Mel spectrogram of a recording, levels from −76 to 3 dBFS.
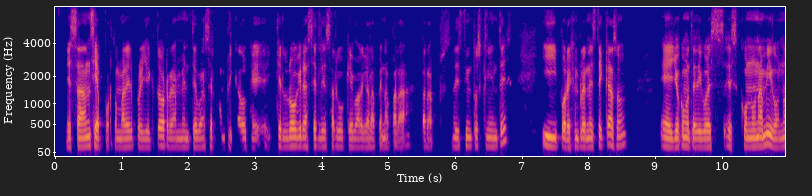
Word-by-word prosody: esa 125 - +4
ansia 135 -1 +5
por - - -8
tomar 120 -1 0
el 125 0 0
proyecto, 125 +3 0
realmente 120 -1 -4
va 125 0 -3
a - - -11
ser - - -5
complicado 125 - -6
que 130 - -7
que 140 - -1
logre 135 +2 +3
hacerles 125 -1 -3
algo 125 0 -3
que 125 - -4
valga 120 0 -3
la - - -2
pena - - -6
para - - -5
para - - -5
pues, - - -18
distintos 130 +1 -4
clientes. 130 - -5 0.4
Y, 275 -3 +5
por 130 - +4
ejemplo, 125 +2 0
en 125 - 0
este 130 +2 0
caso, 155 0 +1 0.5
eh, 125 -2 +6
yo, 125 +1 +4
como 135 -1 +3
te 120 - +1
digo, 125 0 +3
es 120 - -3
es - - -3
con 130 -1 0
un 130 +1 +4
amigo, 135 -3 +5
¿no? 135 +3 -1
130 Hz, 230 wpm, -25 LUFS, 125-135 Hz, 0.5 s, eh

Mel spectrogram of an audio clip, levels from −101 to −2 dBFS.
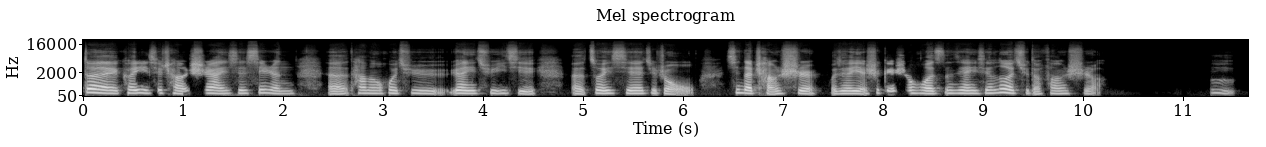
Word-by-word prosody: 对， 225 -6 +7
可 215 +1 +2
以 225 0 +2
去 215 - -4
尝 210 -3 0
试 220 - 0
啊， 205 -2 +5
一 195 - 0
些 210 0 -2
新 235 +3 -2
人， 190 -3 -2 0.3
呃， 175 +1 0
他 210 -1 -1
们 200 -1 -1
会 205 0 0
去 200 -2 -4
愿 210 -1 +4
意 - - +3
去 200 0 -5
一 205 - -4
起， 175 -3 -3 0.3
呃， 175 -3 -2
做 210 +5 +1
一 205 - +4
些 205 -1 +1
这 200 - -5
种 - - -1 0.3
新 240 -1 -2
的 205 -2 +7
尝 185 - 0
试。 195 -2 +1
我 - - -3
觉 190 - +1
得 190 - +4
也 180 -3 +4
是 225 - -4
给 185 - -2
生 205 +2 -3
活 195 -2 +4
增 210 +3 -3
添 210 -1 +3
一 - - 0
些 215 +2 -1
乐 240 -2 +4
趣 215 - -7
的 - - -4
方 190 0 -3
式 - - -6
啊。 - - -9 1.1
嗯。 230 -5 -9
205 Hz, 255 characters per minute, -23 LUFS, 195-215 Hz, 1.1 s, 对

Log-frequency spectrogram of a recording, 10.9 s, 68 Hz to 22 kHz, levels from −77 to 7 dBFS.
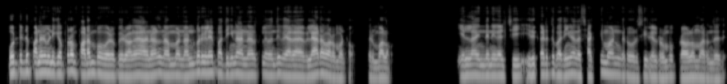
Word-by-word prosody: போட்டுட்டு 160 +2 +1
12 160 +1 +4
மணிக்கு 155 -1 +1
அப்புறம் 170 -1 +1
படம் 150 +2 +3
போட 135 -2 +2
போயிருவாங்க. 130 +1 +2
அதனால 135 +3 +2
நம்ம 135 +1 0
நண்பர்களே 155 +3 +2
பாத்திங்கன்னா 145 +1 +1
அந்த 135 0 0
நேரத்தில 135 0 -4
வந்து 140 +2 -3
வேற 130 0 +3 0.2
விளயாட 140 +4 +4
வரமாட்டோம் 110 -3 -5 0.2
பெரும்பாலும். 110 0 -2 1.1
எல்லாம் 135 0 +1
இந்த 135 +1 -1
நிகழ்ச்சி, 130 0 -1 0.2
இதுக்கு 140 +1 -1
அடுத்து 140 +2 -4
பாத்தீங்கன்னா 135 +1 0
அந்த 130 - -1
சக்திமான்ங்கிற 145 +1 -3
ஒரு 110 - -6
சீரியல் 115 -3 -3
ரொம்ப 120 +1 -6
பிரபலமா 110 0 0
இருந்தது. 100 -1 -4
135 Hz, 170 wpm, -23 LUFS, 125-150 Hz, 1.1 s, 12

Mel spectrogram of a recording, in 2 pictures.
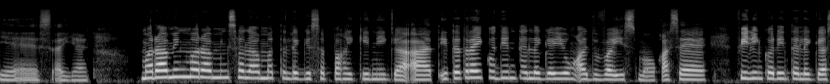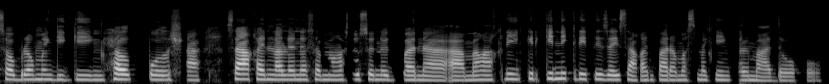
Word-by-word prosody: Yes, 100 - -5
ayan. 195 0 -6 0.5
Maraming 325 +4 +7
maraming 325 -2 +4
salamat 295 -2 +2
talaga 270 -2 -1
sa 260 0 -5
pakikinig, 245 -2 -3
ah, 205 - +3 0.2
at - - -32
ita-try 285 +5 +4
ko 310 - -2
din 295 +1 -2
talaga 275 -2 +2
yung 260 -1 +2
advice 225 -1 0
mo. 195 -1 -5
Kasi 215 +2 +1 0.3
feeling 280 -1 +2
ko 275 -1 +2
din 265 0 0
talaga 245 -2 +2
sobrang 225 -1 0
magiging 220 -2 -5
helpful 230 -2 +2
siya 205 -2 -5 0.2
sa 245 -2 +6
'kin. 230 -2 0
Lalo 220 0 +1
na 225 - -1
sa 220 +1 -5
mga 215 0 -4
susunod 220 -2 -3
pa 210 -1 0
na, 195 -2 -1
ah, 195 0 +2
mga 210 +2 -1
kriki 245 0 -5
kini-criticize 245 -5 -2
sa'kin 200 +1 -4
para 205 -1 -1
mas 210 +2 -9
maging 210 -1 -7
kalmado 185 -2 -5
ako. 175 0 -16
230 Hz, 165 wpm, -21 LUFS, 210-265 Hz, 0.5 s, Maraming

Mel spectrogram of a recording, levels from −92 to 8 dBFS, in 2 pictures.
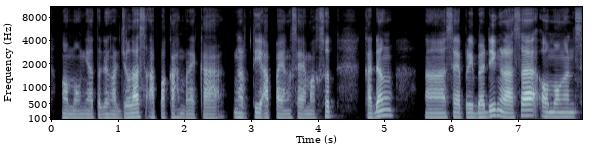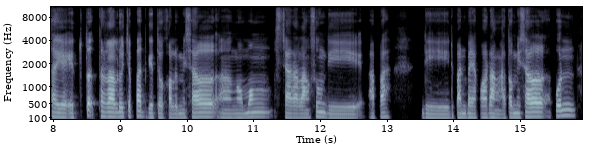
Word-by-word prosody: ngomongnya 105 -1 -4
terdengar 100 -1 -4
jelas, 115 +5 +4
apakah 110 -1 -1
mereka 105 +2 -3
ngerti 120 +1 -1
apa 110 -1 0
yang 105 - -7
saya 105 0 -2
maksud. 100 +8 -3 0.5
Kadang, 155 +8 +3 0.4
eee, 115 -1 +1
saya 120 +2 +1
pribadi 120 +7 +2
ngerasa 155 +6 +7
omongan 125 -1 +1
saya 125 -2 -1
itu 115 0 -6
te - - +3
terlalu 130 -1 +2
cepat 150 -1 0
gitu 115 -2 -4
kalau 105 0 -4
misal, 125 +3 +1
eee, 110 -1 -5
ngomong 115 +4 -3 0.3
secara 110 -1 -1
langsung 110 +5 -3
di 105 -2 -6 0.2
apa, 125 +4 -4 0.4
di 105 -2 -8
depan 110 +3 -3
banyak 110 -1 -3
orang 110 0 +1
atau 115 +3 -4
misal 130 +3 +2
pun 165 +2 -1
115 Hz, 140 wpm, -25 LUFS, 105-125 Hz, 0.5 s, ngerasa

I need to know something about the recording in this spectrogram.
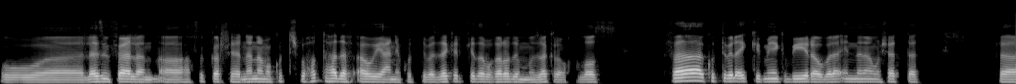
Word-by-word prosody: ولازم 110 +3 0
فعلًا 125 -3 +2
آه، 110 0 -1
هافكّر 125 +2 -4
فيها 125 0 -3
إن 120 +1 -2
أنا 130 0 +1
ما 120 -2 -2
كنتش 135 +3 -11
باحُط 145 +3 -5
هدف 135 -2 +3
أوي، 125 -1 +2
يعني 115 0 -1
كنت 115 +1 -11
باذاكر 130 +4 0
كده 130 -1 -1
بغرض 125 +1 +1
المذاكرة 115 +1 -2
وخلاص. 115 +1 -5 0.4
فكنت 160 0 +5
بالاقي 145 -1 +4
الكمّية 135 -1 -2
كبيرة 130 0 +1
وبالاقي 120 +2 0
إن 130 0 -2
أنا 130 -1 -1
مُشتّت. 120 0 -4 0.7
ف - - -8
125 Hz, 165 wpm, -22 LUFS, 115-130 Hz, 0.7 s, فكنت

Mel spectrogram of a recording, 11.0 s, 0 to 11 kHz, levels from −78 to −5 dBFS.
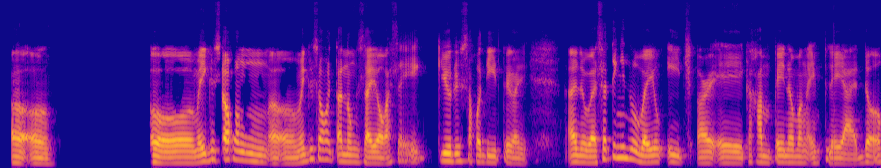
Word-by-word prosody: Oo. 105 -4 +2 1.2
Oo, 115 -2 +5
may 130 +3 +4
gusto 180 +1 -4
akong 175 -2 0 0.3
oo, - - +1 0.2
may 130 - +1
gusto 190 +7 -5
akong 180 - -1
itanong 135 -2 +1
sa - - +4
'yo 110 -1 +3
kasi - - -8 0.2
curious 145 -1 +2
ako 130 - -2
dito, 120 -2 -3
eh. 105 -4 -4 0.5
Ano 125 -1 +2
ba, 120 - +4
sa - - 0
tingin 215 +1 -2
mo 175 - +1
ba 130 - +3
'yong 130 +1 -2
HR, 110 -3 -2
eh, 110 -2 -2
kakampi 125 -1 -2
ng 120 -1 -1
mga 120 0 -2
empleyado 105 0 -2
120 Hz, 165 wpm, -22 LUFS, 110-140 Hz, 1.2 s, Oo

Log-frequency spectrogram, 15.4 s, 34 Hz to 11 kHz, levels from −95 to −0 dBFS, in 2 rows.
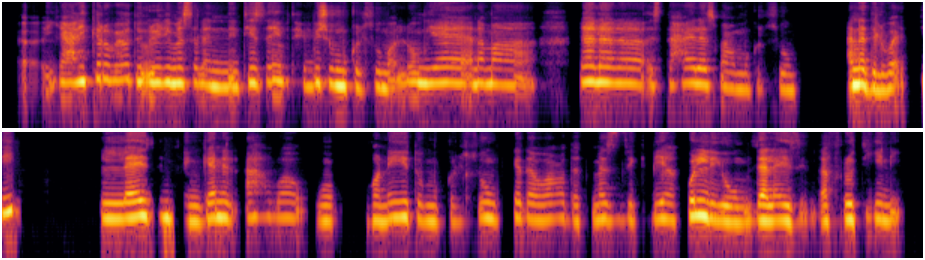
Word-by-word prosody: آآ، - - -18
يعني 280 +1 +2
كانوا 320 +2 -5
بيقعدوا 300 -1 -4
يقولوا 280 -3 +4
لي 275 - +6
مثلًا: 270 -1 +3
"أنتِ 230 +1 0
إزاي 275 +3 -1
ما - - -4
بتحبيش 270 -1 -4
أم 245 -1 +7
كلثوم؟" 225 -1 -6
أقول - - -9
لهم: 280 -2 +3
"ياه! 270 -1 -1
أنا 260 +1 -1
ما 260 0 -5 0.4
لأ، 290 0 +4
لأ، 280 -1 +4
لأ، 265 -1 -4
استحالة 260 +2 -5
أسمع 250 -3 -7
أم 205 -1 -9
كلثوم." 205 -1 -13 0.4
أنا 255 0 +11
دلوقتي 225 +7 0 0.7
لازم 220 +2 +3
فنجان 215 +4 +1
القهوة 225 +1 -8
وأغنية 195 +3 -4
أم 190 -2 -5
كلثوم 190 +3 -8
كده، 210 -2 -6
وأقعد 210 0 -10
أتمزج 200 +1 -9
بيها 210 -2 -4
كلّ 240 -1 +8
يوم، 185 -3 -1
ده 200 +1 +4
لازم، 195 +1 0
ده 235 - -7
في 195 +2 -6
روتيني. 205 0 -2
225 Hz, 170 wpm, -19 LUFS, 205-265 Hz, 0.7 s, أنا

